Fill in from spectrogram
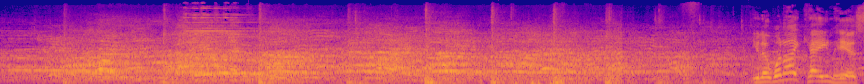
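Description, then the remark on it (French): A large parliament audience erupts in sustained booing and jeering at Nigel Farage as he begins to speak, a dense continuous wall of voices, with a single speaker's voice emerging near the end as the noise fades. “Tandis que le président de la Commission est soutenu par des applaudissements nourris dans la salle, Nigel Farage est lui hué lorsqu'il commence à parler.”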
